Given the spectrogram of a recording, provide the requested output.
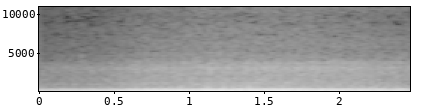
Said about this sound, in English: It's sunny and hazy as our single-engine Cessna takes off from Shelby Cleveland County Regional Airport. Pretty quickly, we're up 1,000 feet.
